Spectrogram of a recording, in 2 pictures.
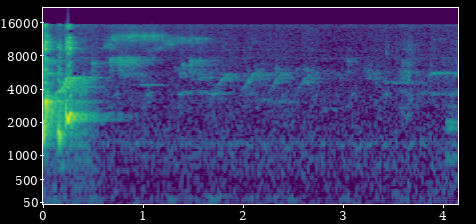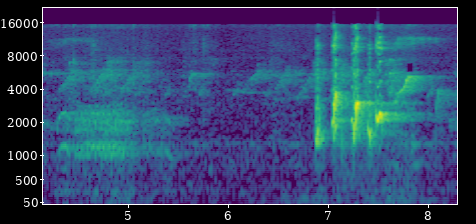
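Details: Stripe-throated bulbul used as a lure, singing vigorously: the tail of one bubbly phrase at the start, a faint low warble midway, then a full phrase of quick warbled notes near the end.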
